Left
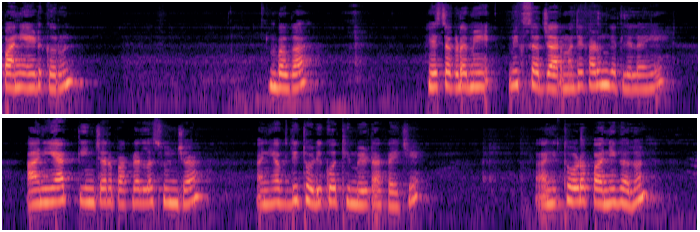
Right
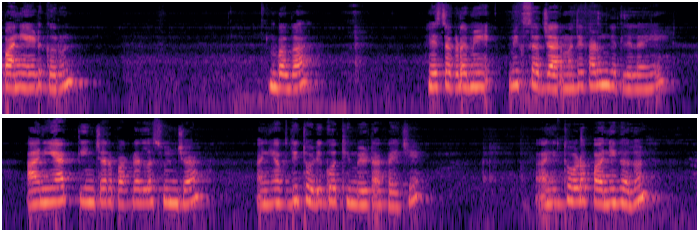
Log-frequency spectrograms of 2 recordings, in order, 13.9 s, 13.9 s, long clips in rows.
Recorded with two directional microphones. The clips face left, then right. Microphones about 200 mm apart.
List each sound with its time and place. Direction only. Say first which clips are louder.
0.0 s a woman's voice: left 3 dB; 55° left (ahead or behind)
4.3 s a woman's voice: left 4 dB; 55° left (ahead or behind)
12.3 s a woman's voice: left 6 dB; 55° left (ahead or behind)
